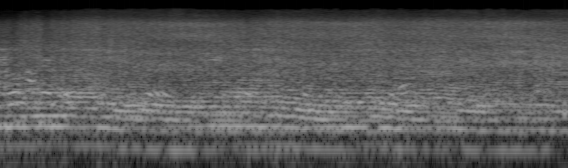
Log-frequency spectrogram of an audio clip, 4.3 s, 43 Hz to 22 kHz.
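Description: Several grass track racing motorcycles, 500 cc single-cylinder speedway-type engines, racing together at full throttle. Their overlapping engine notes rise and fall as they drive through a bend.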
